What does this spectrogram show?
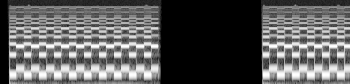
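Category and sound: signal or alarm, telephone ringing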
